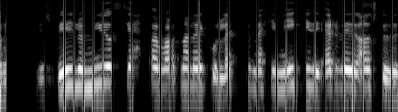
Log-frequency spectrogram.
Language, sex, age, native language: Icelandic, female, 50-59, Icelandic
